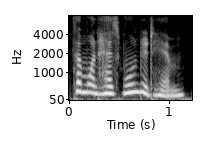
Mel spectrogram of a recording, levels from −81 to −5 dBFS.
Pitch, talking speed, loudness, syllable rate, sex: 240 Hz, 195 wpm, -17 LUFS, 6.4 syllables/s, female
